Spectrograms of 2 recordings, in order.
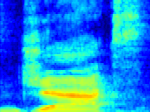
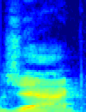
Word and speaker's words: Jax: It's Jax, not Jack. Spelled with an X, not a CK. Kind of like Mortal Kombat's Jax.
